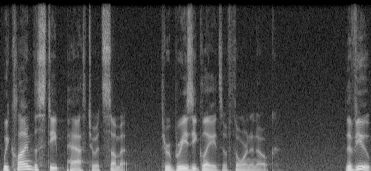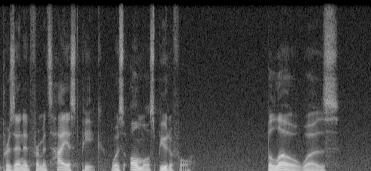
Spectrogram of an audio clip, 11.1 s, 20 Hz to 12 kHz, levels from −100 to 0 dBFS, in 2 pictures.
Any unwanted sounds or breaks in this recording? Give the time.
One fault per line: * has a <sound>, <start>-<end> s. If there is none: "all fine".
all fine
